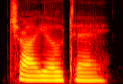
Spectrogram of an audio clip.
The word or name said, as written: chayote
